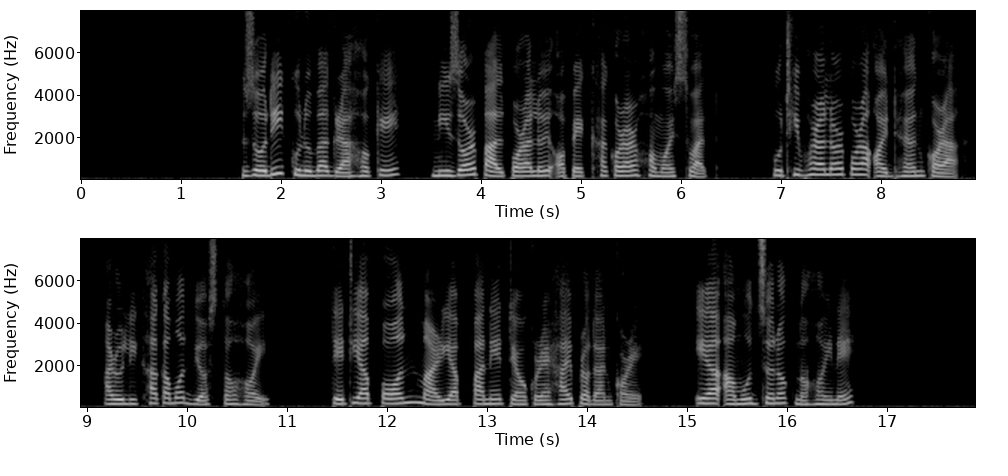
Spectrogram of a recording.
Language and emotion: Assamese, neutral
